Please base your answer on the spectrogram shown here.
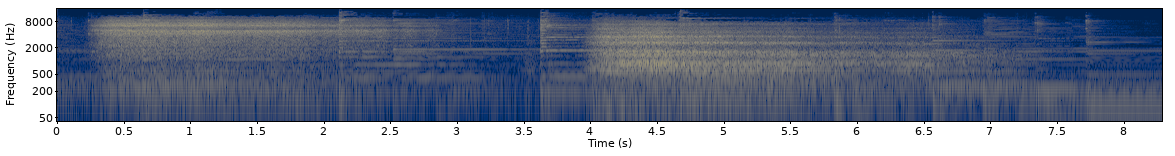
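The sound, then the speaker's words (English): A deep breath in and then a long breath out during a guided relaxation exercise: two broad, airy rushes of breath over soft, sustained background music. “Relax and take a deep dragon breath in and out.”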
